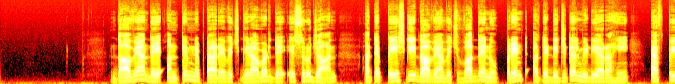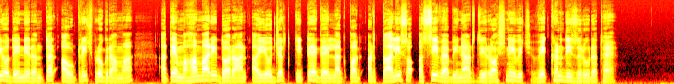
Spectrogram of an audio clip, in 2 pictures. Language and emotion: Punjabi, neutral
